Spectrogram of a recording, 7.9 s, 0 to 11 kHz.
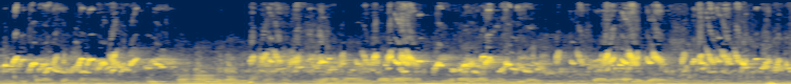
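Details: Red-whiskered Bulbuls singing in cages at a songbird contest held early in the year, 36 cages entered; dense overlapping whistled and chirpy phrases run nearly continuously, with background chatter of a crowd.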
